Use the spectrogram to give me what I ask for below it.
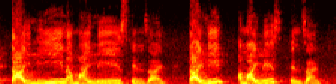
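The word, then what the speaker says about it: ptyalin: इसी का दूसरा नाम होता है टाइलीन अमाइलेज़ एंजाइम। टाइलीन अमाइलेज़ एंजाइम। देखो बच्चों स्पेलिंग होती है से प्रोनाउंस करते हैं तो पी साइलेंट होता है। टी से बोलते है।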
